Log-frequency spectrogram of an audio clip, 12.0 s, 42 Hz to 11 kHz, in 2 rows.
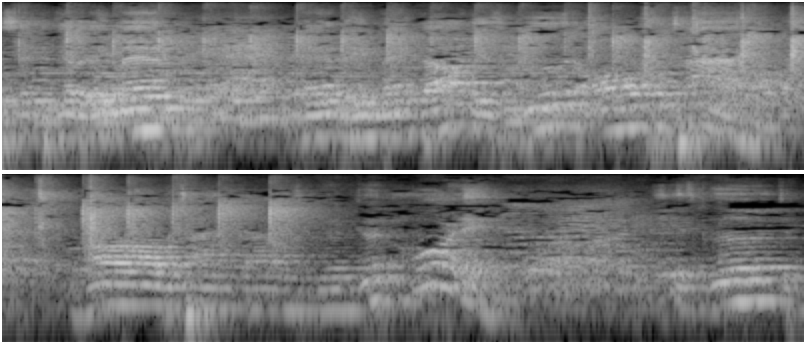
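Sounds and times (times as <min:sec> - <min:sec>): steady tapping beat: 0:00.0 - 0:08.4.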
